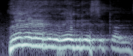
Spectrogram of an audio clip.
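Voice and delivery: ordinary talk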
